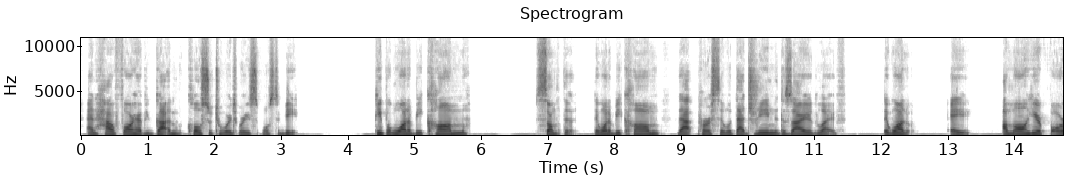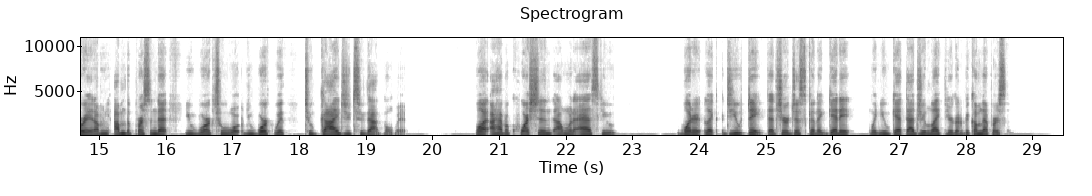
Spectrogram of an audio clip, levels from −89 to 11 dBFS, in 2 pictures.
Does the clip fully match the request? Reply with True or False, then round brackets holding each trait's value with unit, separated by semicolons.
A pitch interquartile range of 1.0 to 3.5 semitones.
False (5.2 semitones)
